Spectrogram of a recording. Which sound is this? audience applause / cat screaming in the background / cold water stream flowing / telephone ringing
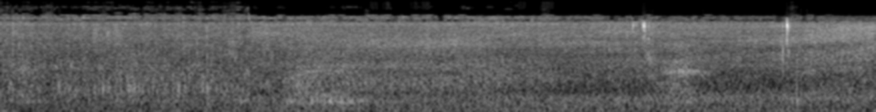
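cold water stream flowing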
